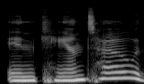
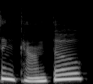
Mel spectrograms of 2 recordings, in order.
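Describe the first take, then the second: First: The word is said with English-style sounds. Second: The word is said with Spanish-style sounds. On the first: The speaker calls it wrong. "you say Encanto" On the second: The speaker calls it right. "It's Encanto, please"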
